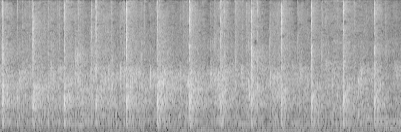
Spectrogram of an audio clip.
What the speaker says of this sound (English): Give all the officers and senior managers a big round of applause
